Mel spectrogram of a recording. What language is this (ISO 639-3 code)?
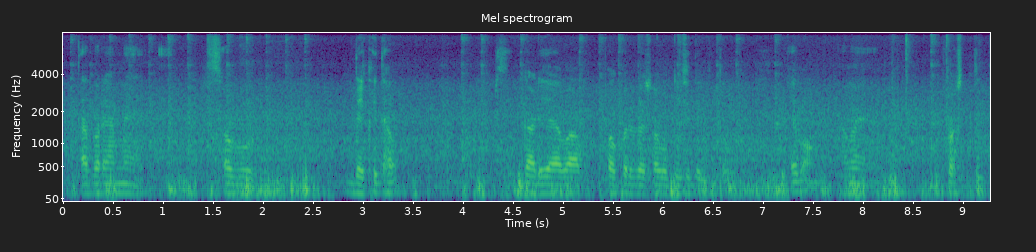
ori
